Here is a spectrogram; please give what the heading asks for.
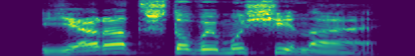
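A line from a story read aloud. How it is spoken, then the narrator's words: Satisfied snort. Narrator (Russian): удовлетворенно хмыкнул техасец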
